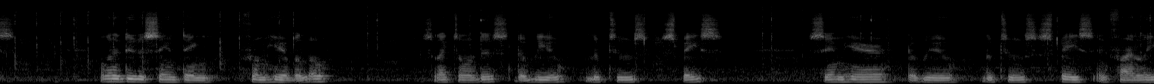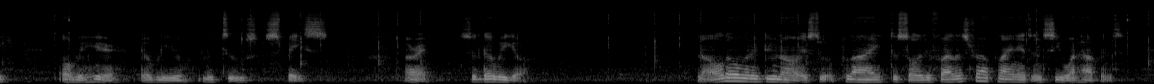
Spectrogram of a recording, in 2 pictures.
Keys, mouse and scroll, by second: 0.0 w, 0.3 scroll down 2, 0.6 shift+middle click, 1.3-4.1 middle drag, 2.9 scroll up 2, 4.1 right click, 5.2 ctrl+right click, 5.4 w, 8.0 right click, 9.1 ctrl+right click, 9.3 w, 11.9 right click, 12.5 ctrl+right click, 13.0 w, 14.8 scroll down 2, 15.0-22.2 middle drag, 15.2 a, 15.5 scroll down 2, 16.0 Tab, 18.2-18.5 scroll up 2, 22.2 click.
